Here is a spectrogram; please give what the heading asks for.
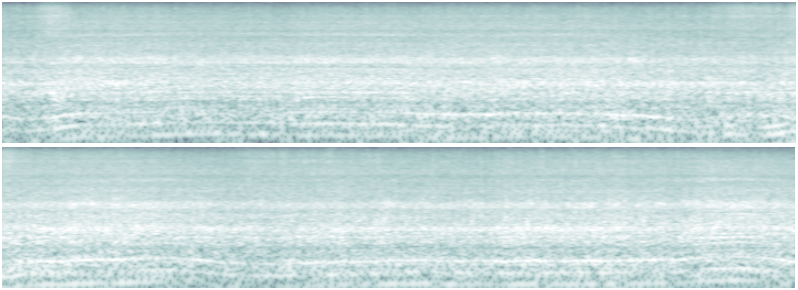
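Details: Boat engine run on water-supplied earmuffs right after a new manifold was installed. Uneven, lumpy beat with wavering pitch; runs poorly because ignition timing is off and the carburetor needs a rebuild, though the oil stays water-free.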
